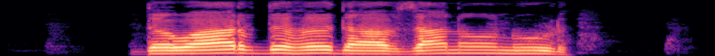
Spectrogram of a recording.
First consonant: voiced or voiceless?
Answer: voiced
